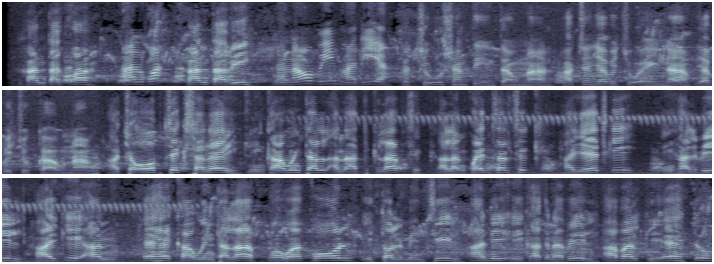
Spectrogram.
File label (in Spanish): Lemgua Tenek; FI Tantoyuca; Proteccion, preservacion de las lenguas indigenas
